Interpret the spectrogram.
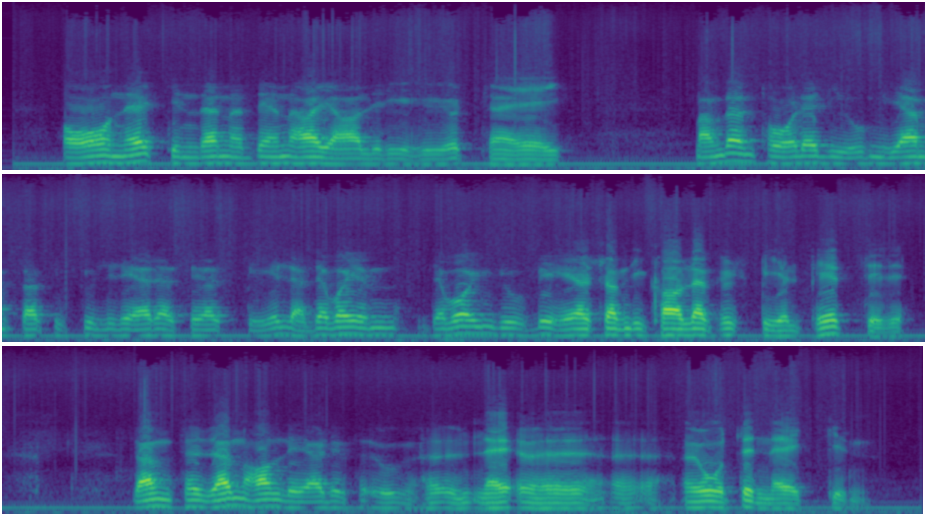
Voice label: Svenska sagor, dialekter; Folkminnen

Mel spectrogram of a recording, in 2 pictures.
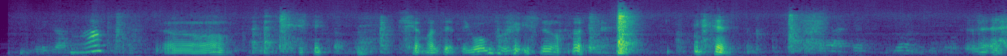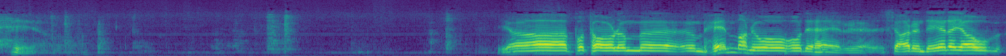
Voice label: dialekter; Folkminnen; Svenska sagor

